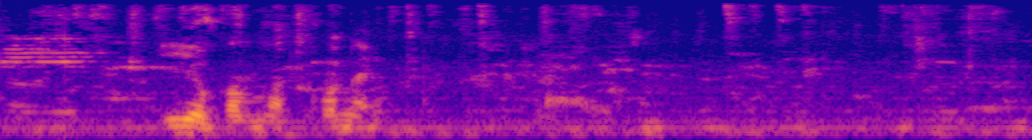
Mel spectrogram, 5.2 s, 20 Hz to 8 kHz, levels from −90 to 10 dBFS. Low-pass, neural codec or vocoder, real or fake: 7.2 kHz; none; real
